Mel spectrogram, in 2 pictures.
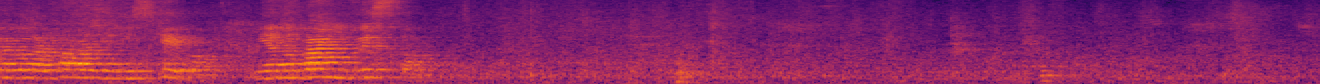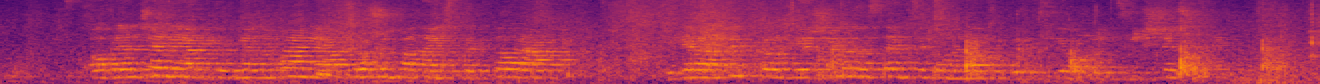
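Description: A man speaks formally in an echoing hall.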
